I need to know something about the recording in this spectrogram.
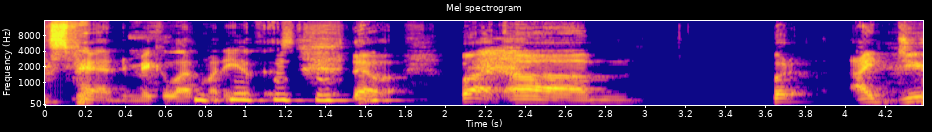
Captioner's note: laughter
